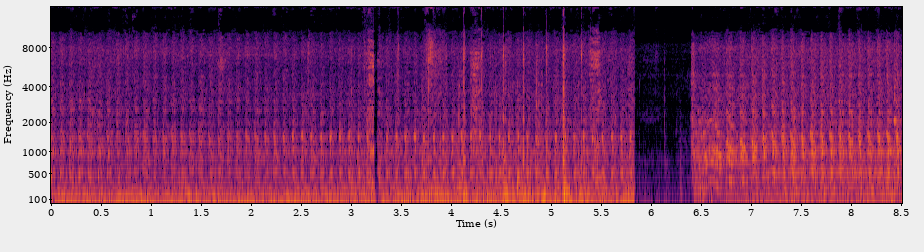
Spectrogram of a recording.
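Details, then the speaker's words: Dodge truck starter churns at about three to four beats a second, pauses, then cranks again, but the engine never catches; crank-no-start, cause unknown. "I don't think she's gonna start."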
